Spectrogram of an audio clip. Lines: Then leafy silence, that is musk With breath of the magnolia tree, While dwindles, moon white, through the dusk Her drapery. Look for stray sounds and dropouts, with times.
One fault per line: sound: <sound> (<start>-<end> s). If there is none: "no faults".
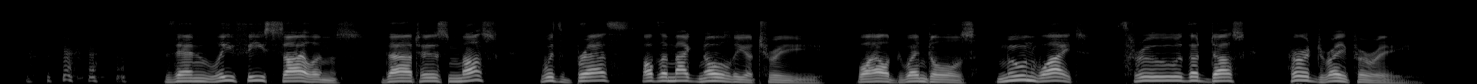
sound: laugh (0.2-1.3 s)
